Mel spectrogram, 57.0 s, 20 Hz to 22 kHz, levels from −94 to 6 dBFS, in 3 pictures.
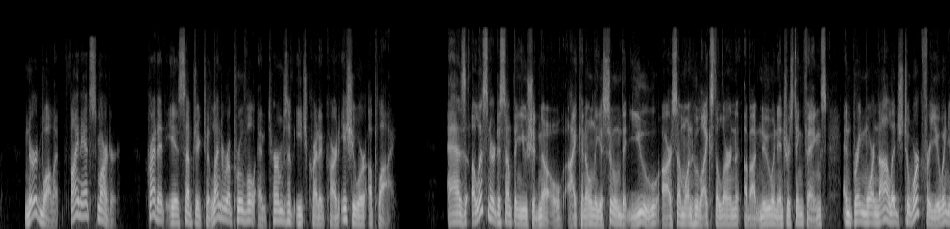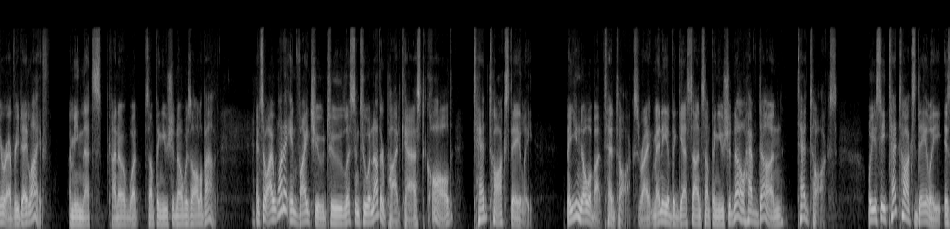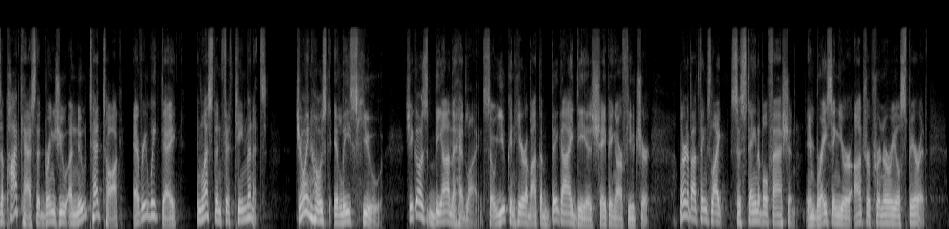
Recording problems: garbled, watery; slightly; nothing above 14 kHz

